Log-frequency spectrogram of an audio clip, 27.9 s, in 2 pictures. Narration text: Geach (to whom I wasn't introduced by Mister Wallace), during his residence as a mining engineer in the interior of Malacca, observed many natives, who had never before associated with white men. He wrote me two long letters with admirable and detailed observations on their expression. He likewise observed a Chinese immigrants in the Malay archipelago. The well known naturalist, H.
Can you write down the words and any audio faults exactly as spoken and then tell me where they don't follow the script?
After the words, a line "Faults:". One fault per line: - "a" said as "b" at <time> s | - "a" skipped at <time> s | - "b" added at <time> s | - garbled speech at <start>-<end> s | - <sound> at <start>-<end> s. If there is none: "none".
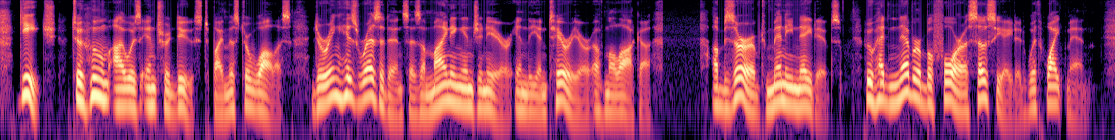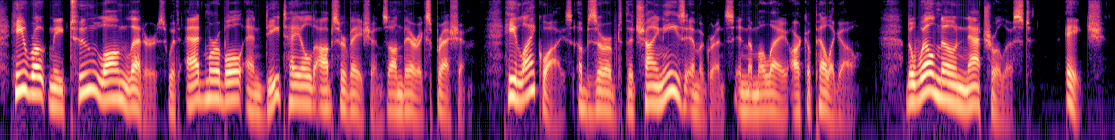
Geach (to whom I was introduced by Mister Wallace), during his residence as a mining engineer in the interior of Malacca, observed many natives, who had never before associated with white men. He wrote me two long letters with admirable and detailed observations on their expression. He likewise observed the Chinese immigrants in the Malay archipelago. The well known naturalist, H.
Faults:
- "wasn't" said as "was" at 1.6 s
- "a" said as "the" at 21.8 s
